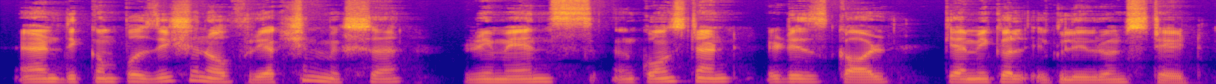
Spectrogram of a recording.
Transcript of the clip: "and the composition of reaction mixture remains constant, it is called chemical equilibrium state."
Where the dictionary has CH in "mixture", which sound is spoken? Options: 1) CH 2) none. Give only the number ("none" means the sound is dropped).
2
